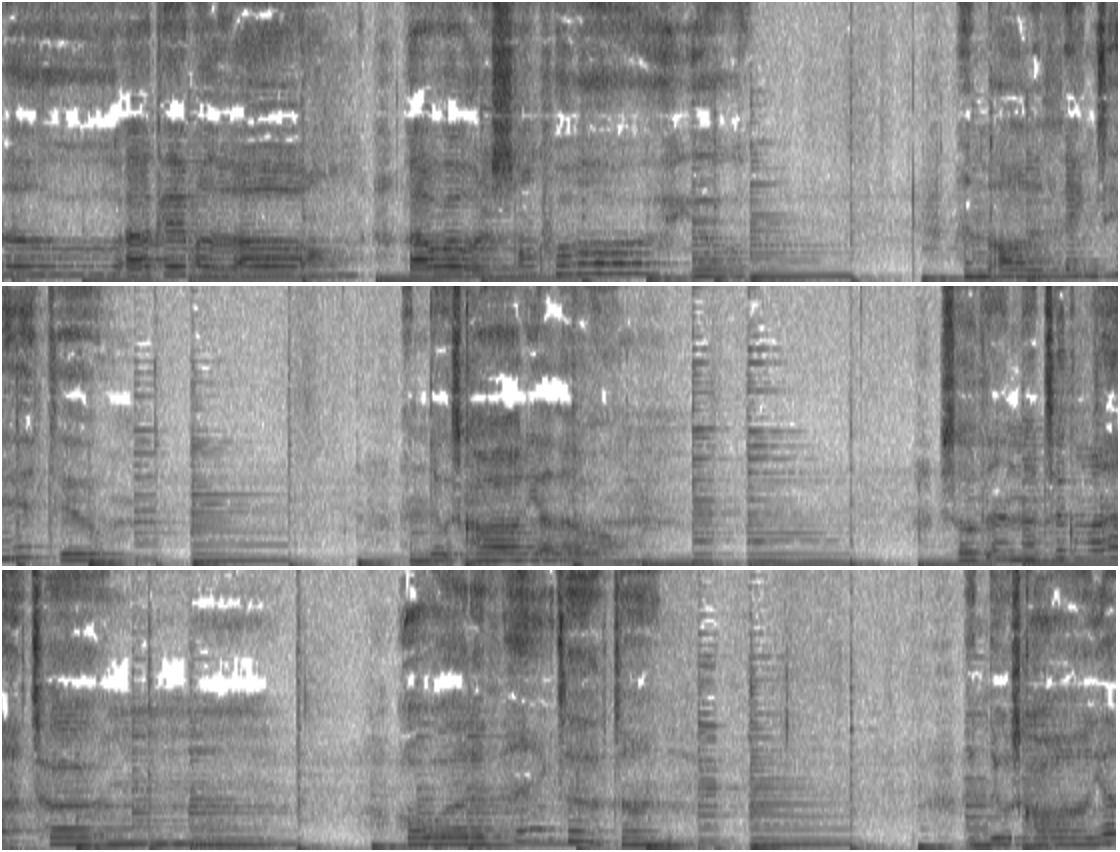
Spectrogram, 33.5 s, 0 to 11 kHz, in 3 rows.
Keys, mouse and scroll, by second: 12.5 s, 20.4-21.6 typing, 22.7-23.5 typing, 24.5-26.3 typing, 28.9-30.2 typing, 31.5-33.1 typing.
